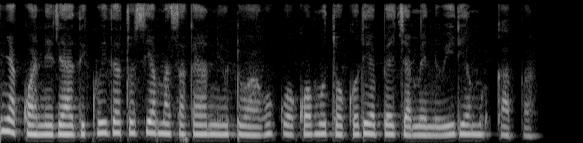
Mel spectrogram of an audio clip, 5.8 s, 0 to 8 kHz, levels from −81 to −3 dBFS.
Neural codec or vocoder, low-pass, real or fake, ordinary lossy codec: none; 7.2 kHz; real; none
